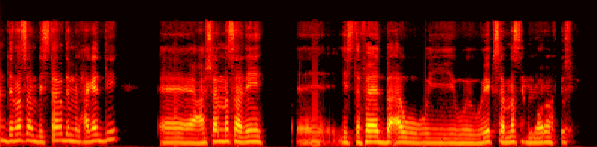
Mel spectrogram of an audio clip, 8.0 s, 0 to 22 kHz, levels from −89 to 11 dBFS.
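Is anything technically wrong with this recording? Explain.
Yes, the speech has five repeated buffer stutters. At 0.70, 5.63 and 6.91 s a roughly 21 ms slice plays twice, which fits a 1024-sample buffer. At 2.33 to 2.39 s it repeats three extra times, and at 4.16 to 4.25 s four. New audio didn't arrive in time, so the device looped its last buffer. Each repeat butts up with a hard join, giving a short stutter, and around 20 to 100 ms of real speech goes missing.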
